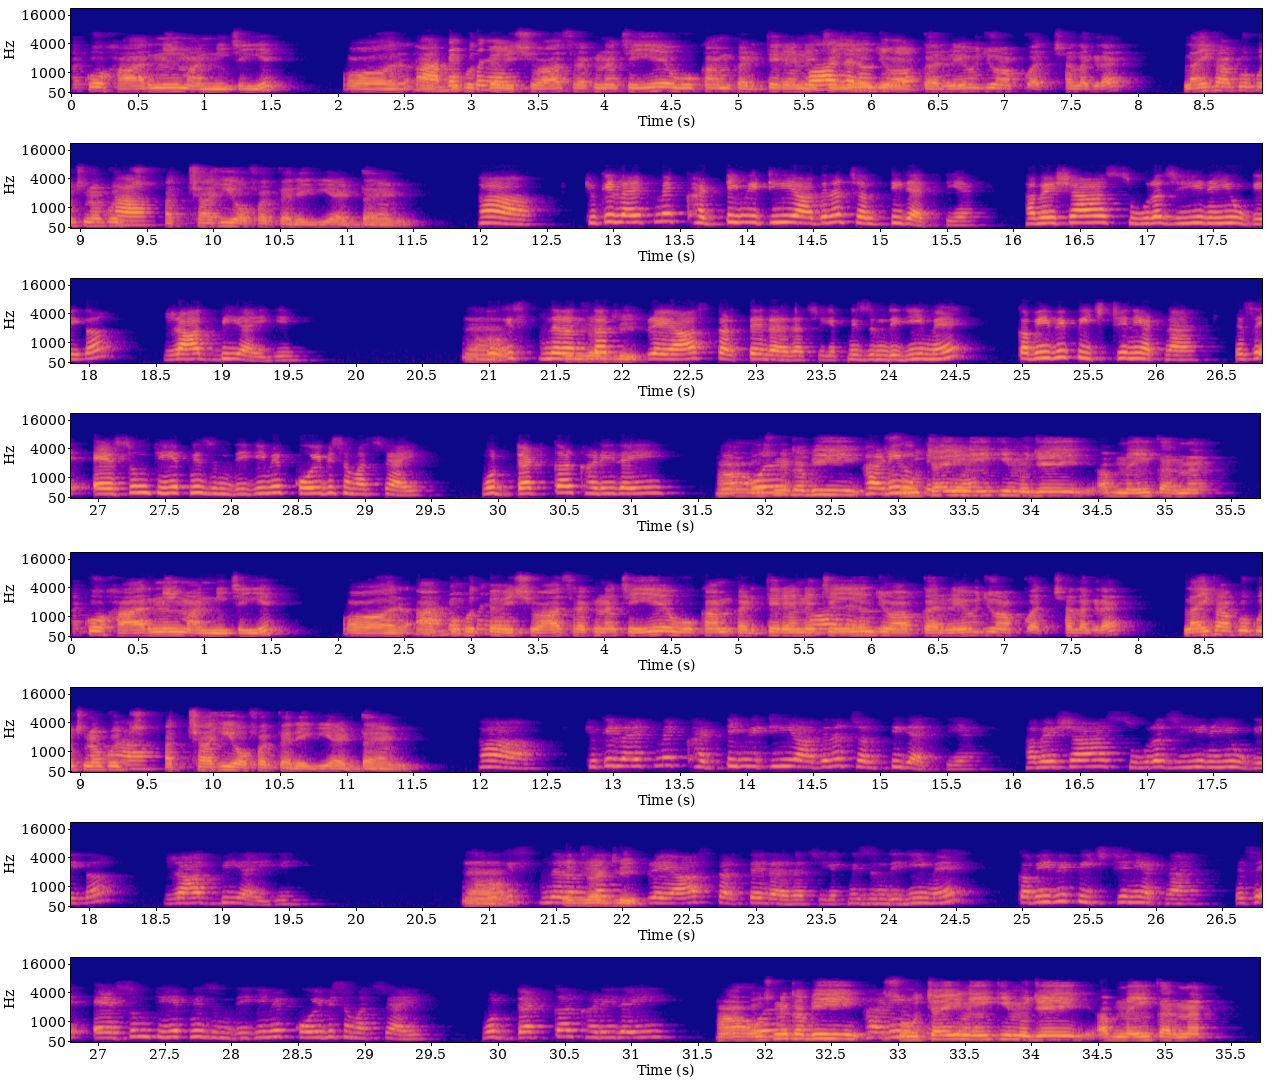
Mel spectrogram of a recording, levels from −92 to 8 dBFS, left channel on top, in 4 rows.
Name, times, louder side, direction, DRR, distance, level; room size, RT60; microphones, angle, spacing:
voice 1, 0.0-1.5 2.0-7.9 8.3-9.3 9.6-11.5 20.8-21.2 21.5-22.1 31.6-32.7 33.0-35.3, right 2 dB, 20° right, 6 dB, 0.3 m, -21 dB
voice 2, 2.6-3.3 5.5-6.3 9.3-9.5 12.0-12.4 12.8-15.7 16.1-18.2 18.6-19.6 21.0-21.9 22.2-24.5 25.0-26.3 26.6-29.4 29.9-31.2 31.6-32.2 32.8-33.6, left 6 dB, 70° left, 11 dB, 0.4 m, -21 dB
3.4 x 2.8 x 3.2 m, 0.34 s
head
